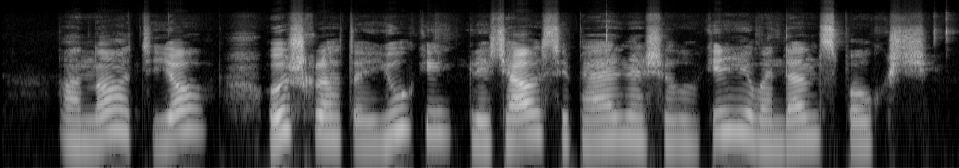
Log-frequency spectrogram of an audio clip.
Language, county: Lithuanian, Kaunas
